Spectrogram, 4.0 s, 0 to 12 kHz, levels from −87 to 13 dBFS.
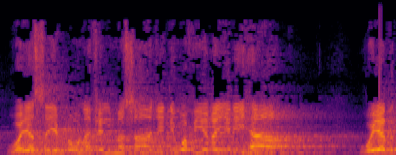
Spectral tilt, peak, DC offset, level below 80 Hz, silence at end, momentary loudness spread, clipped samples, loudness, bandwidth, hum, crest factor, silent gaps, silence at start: -3 dB/octave; 0 dBFS; under 0.1%; -60 dBFS; 0 s; 14 LU; under 0.1%; -18 LUFS; 11.5 kHz; none; 18 dB; none; 0.05 s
